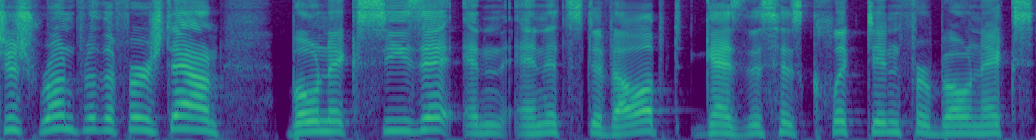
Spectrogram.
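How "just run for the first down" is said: high, urgent, acted-out screamed yell. Retelling a reaction to a play: imitating own past screaming. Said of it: "at first I'm screaming".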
